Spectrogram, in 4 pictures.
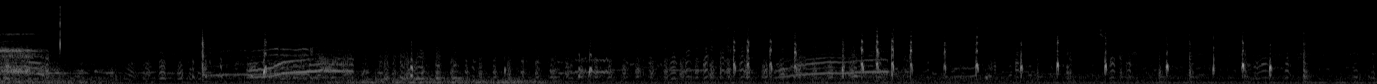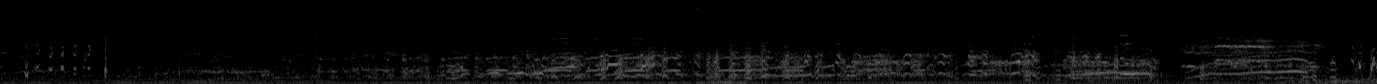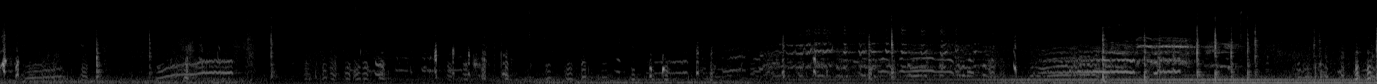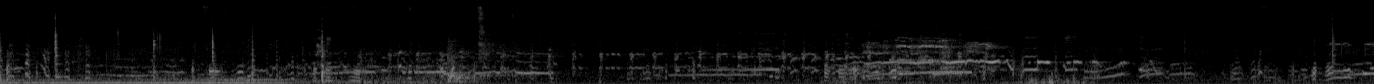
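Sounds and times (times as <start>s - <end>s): chickens clucking and calling: 0.0s - 55.0s
low steady hum: 32.4s - 46.4s.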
